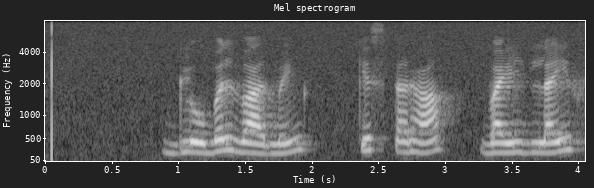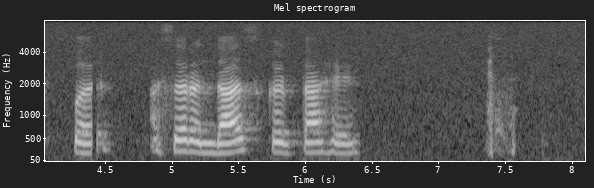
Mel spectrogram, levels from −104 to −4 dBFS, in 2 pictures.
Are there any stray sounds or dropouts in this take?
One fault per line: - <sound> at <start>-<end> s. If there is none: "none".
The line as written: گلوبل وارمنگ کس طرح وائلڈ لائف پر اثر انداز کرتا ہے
- dropout at 4.4-4.4 s
- cough at 7.3-7.6 s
